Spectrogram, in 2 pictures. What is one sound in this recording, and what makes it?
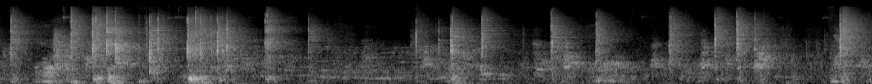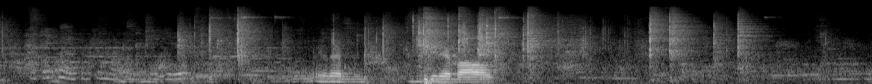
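Dogs' paws scrabble and thump on a dog bed.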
